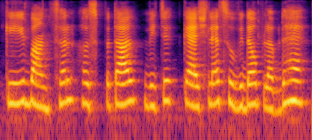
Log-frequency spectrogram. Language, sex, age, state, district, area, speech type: Punjabi, female, 18-30, Punjab, Rupnagar, urban, read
